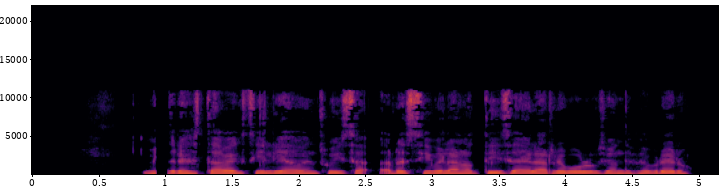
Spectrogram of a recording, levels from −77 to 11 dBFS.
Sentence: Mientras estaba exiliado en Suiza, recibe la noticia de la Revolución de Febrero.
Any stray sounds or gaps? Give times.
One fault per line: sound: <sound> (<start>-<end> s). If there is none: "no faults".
sound: dropout (0.9-1.0 s)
